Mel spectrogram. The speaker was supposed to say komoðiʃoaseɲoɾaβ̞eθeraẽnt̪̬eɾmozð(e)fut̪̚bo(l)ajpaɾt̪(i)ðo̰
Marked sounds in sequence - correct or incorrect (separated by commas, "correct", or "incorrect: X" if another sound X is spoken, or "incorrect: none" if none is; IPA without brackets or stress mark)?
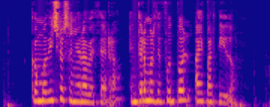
correct, correct, correct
